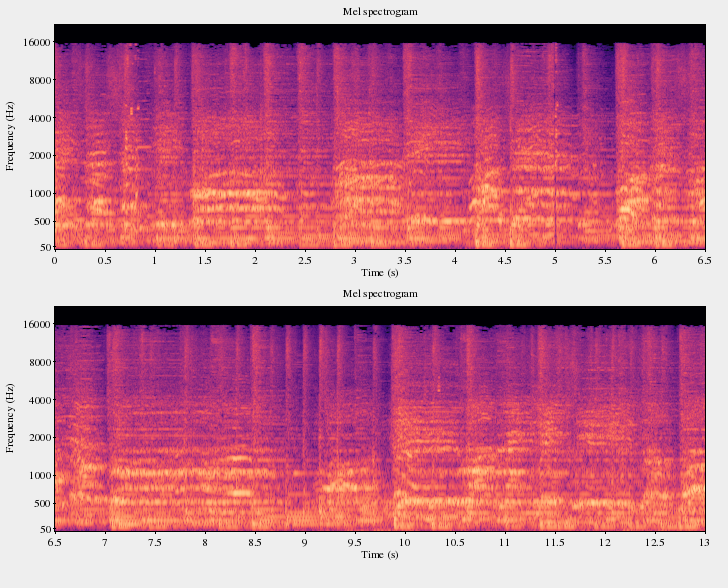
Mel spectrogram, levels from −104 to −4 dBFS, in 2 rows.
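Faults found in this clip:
Corrupt frame decoded: chirp, squeak or noise bursts at 0.70–0.84 s and 4.99–5.04 s. Decoder played bit-damaged frames (several, then a couple), misplacing energy in frequency, peaking near -10 and -5 dBFS.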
